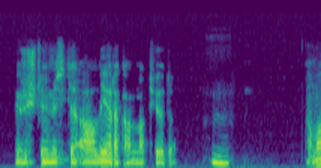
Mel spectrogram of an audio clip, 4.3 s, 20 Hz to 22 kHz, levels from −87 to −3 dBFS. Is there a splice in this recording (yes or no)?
no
